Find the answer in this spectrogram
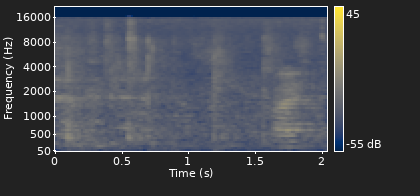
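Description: Quiet hall room tone with a few faint ticks, then a voice saying "Hi" near the end.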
